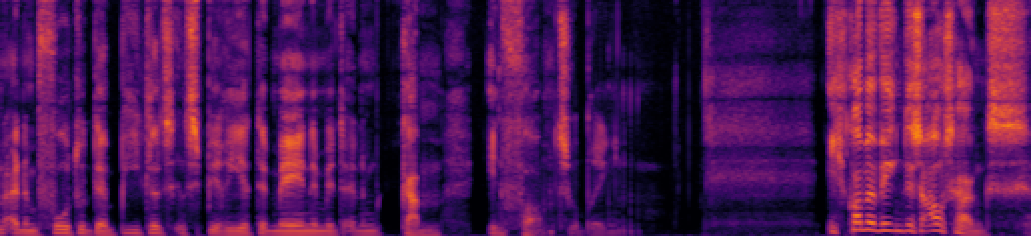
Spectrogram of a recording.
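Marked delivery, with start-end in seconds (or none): 6.2-7.7 high, beaming announcement; cheerful with a smile. A narrator's reading. Young Mario announcing himself to the postmaster, smiling. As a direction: smile through the words, much higher. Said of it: "verkündete er mit einem Lächeln".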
